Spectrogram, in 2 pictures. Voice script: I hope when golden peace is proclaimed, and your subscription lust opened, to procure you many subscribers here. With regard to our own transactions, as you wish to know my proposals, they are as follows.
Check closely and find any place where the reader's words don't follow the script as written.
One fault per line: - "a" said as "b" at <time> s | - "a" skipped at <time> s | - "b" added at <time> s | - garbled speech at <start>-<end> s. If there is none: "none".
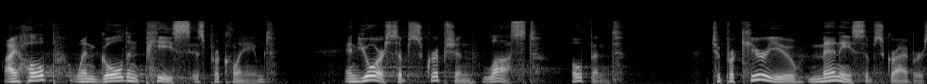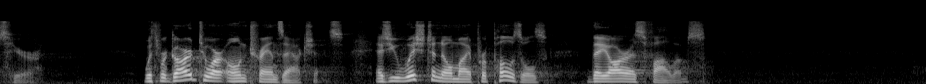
none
